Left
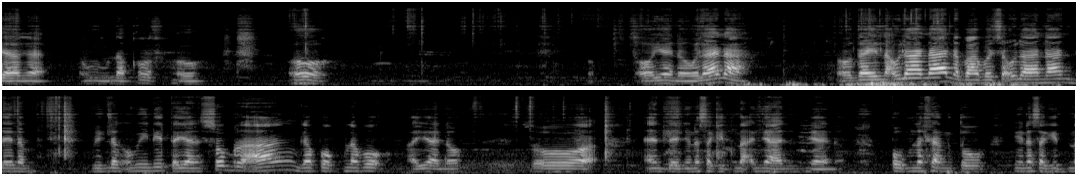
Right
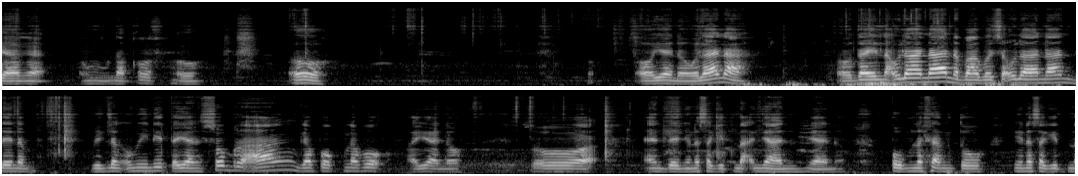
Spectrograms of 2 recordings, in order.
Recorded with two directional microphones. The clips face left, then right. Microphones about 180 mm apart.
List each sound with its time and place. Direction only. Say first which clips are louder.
0.0 s speech: right 2 dB; 20° right (ahead or behind)
2.9 s speech: right 5 dB; 40° right (ahead or behind)
6.3 s speech: right 5 dB; 30° right (ahead or behind)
